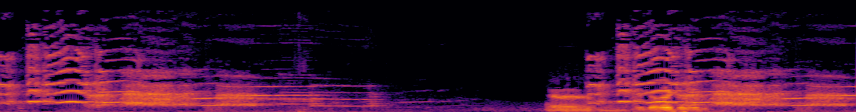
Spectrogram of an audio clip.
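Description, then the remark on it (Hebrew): An agitated rooster crows twice, loud, each call a long harmonic cock-a-doodle-doo, separated by a brief quiet gap of a couple of seconds. “התרנגול עצבני. איזה תרנגול עצבני זה.”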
